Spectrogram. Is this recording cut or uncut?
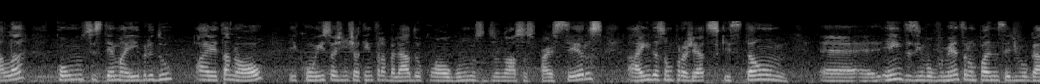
uncut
